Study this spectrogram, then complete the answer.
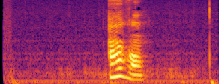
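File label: "herring", French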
